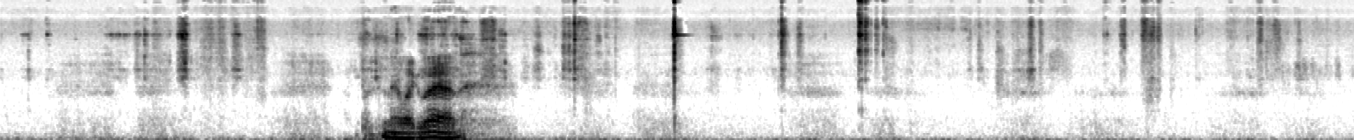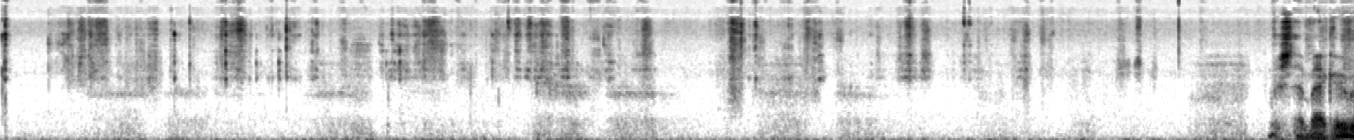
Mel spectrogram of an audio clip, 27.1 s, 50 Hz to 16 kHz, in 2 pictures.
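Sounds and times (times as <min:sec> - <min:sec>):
metal parts clicking and rubbing: 0:05.0 - 0:06.8, 0:07.7 - 0:09.0, 0:12.6 - 0:20.0.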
